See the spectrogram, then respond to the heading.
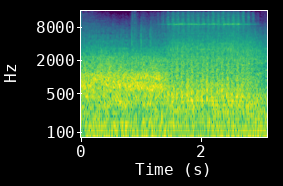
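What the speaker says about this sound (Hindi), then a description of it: "आसमान में भारतीय वायुसेना के लड़ाकू विमानों की गर्जना तेज हो गई है" Indian Air Force fighter jets roar over Leh in a loud, dense, continuous rumble that fills the air with a rough broadband drone, no voices.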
